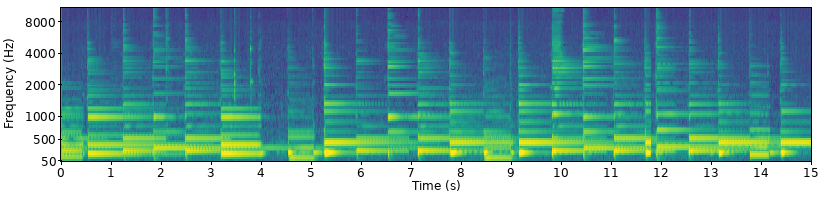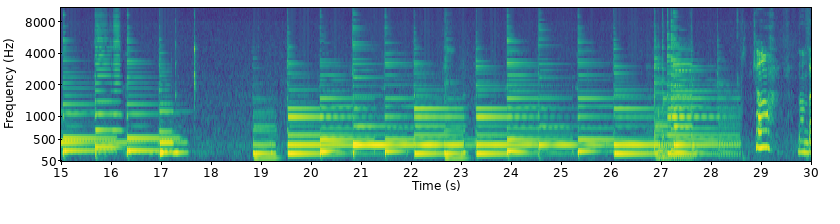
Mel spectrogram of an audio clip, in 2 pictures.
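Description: Acoustic guitar fingerpicked in a slow arpeggio, one plucked note after another, each left ringing into the next. The picking stops briefly a little past halfway, then carries on.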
